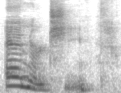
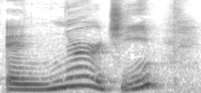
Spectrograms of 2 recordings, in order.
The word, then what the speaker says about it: energy: l'accentuation du mot Energy vous allez entendre qu'il prononce energy il accentue sur la deuxè syllabe alors c'est la première qui devrait accentué donc là vous avez entendu qu'il prononce Ener attention c'est pas comme ça que ça se prononce en anglais mais energy energy donc c'est la première syllabe qui va ressortir plus que les autres vous allez peut-être vous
